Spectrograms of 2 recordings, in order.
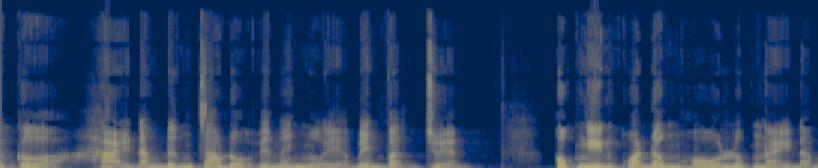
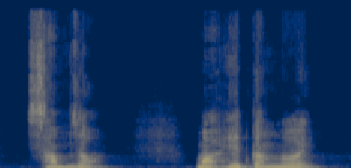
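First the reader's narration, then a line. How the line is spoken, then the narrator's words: Weary sigh. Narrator (Vietnamese): Cúc thở dài một tiếng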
